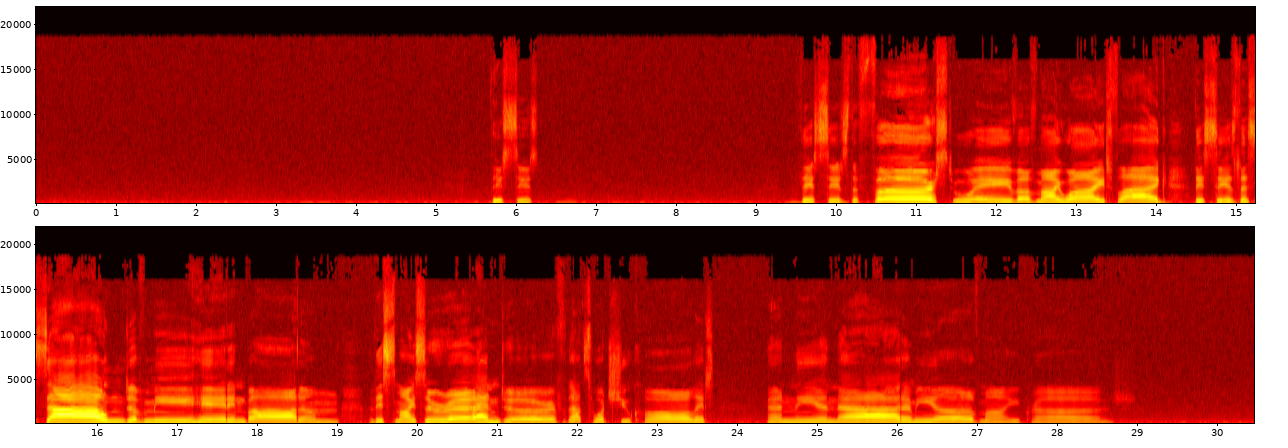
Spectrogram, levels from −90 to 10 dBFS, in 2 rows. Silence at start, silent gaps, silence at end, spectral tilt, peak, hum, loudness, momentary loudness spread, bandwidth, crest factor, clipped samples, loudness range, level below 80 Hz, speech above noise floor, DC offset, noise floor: 0.2 s; none; 0 s; -3.5 dB/octave; 0 dBFS; none; -20 LUFS; 18 LU; 19 kHz; 22 dB; under 0.1%; 19 LU; -56 dBFS; 29 dB; under 0.1%; -49 dBFS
